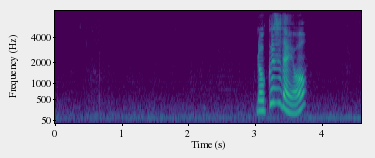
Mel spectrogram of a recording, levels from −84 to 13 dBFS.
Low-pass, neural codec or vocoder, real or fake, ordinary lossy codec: 7.2 kHz; none; real; none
